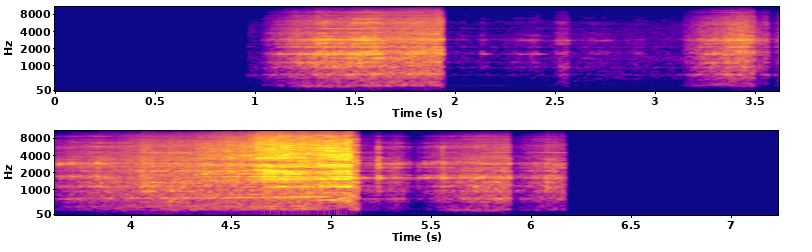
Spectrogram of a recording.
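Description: Heavy metal rings grind and clank as they turn.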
